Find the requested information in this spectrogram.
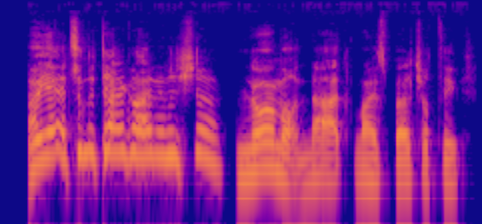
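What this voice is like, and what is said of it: Huckleberry Hound-like cartoon voice. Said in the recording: “I don't know why I just keep defaulting to this accent ... It's almost like a Huckleberry Hound ... I'm pretty sure I got the voice wrong ... I think this is Leo the Lion”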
